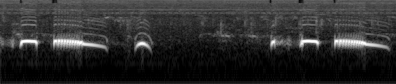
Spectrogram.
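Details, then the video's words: Spotted dove used as a trapping lure, cooing in the 'giọng thổ' style to draw in wild doves. Two full phrases, each a few short hollow coos followed by a long, slurred, descending coo. Quiet background. "Tiếng cu gáy dùng cho loa bẫy, cu gáy mồi cây kích bổi nhanh nổi"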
